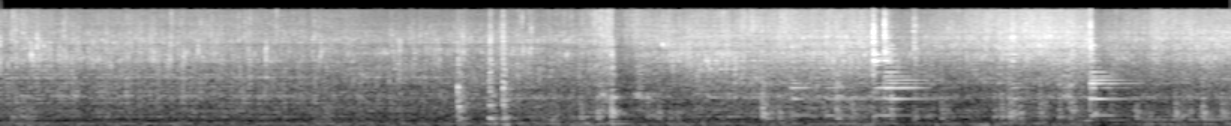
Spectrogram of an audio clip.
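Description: Tomatoes go into frying onions in a pan for prawn biryani, a steady close sizzle with a few stirring clatters and spoon knocks, no talking.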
